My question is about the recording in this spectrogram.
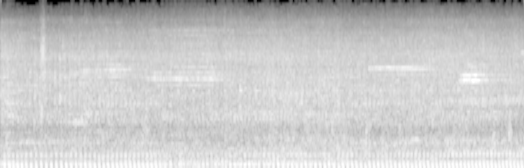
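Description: Motorcycle engine running steadily while under way, with an even stream of firing pulses over road noise.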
